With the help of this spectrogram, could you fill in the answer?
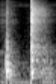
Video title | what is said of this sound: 슬레이트 치는 법 - 감정씬 - 엔드 슬레이트 - 싱크 맞추는 법 - 주의할 점 | 파형이 툭하고 튀면서 싱크를 맞출 수 있는데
